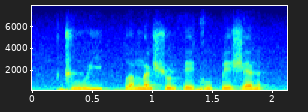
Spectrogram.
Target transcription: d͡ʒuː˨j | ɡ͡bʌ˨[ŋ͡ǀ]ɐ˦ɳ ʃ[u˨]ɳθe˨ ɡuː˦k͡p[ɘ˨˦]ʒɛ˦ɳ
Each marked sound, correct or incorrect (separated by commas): incorrect, correct, incorrect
